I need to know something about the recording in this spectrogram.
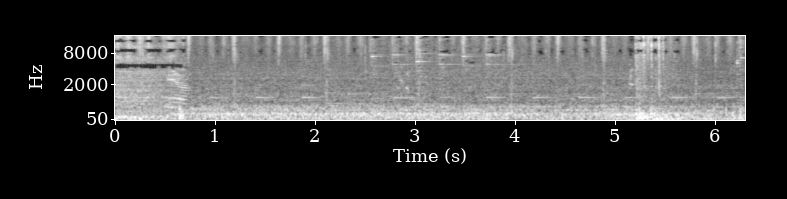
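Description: Steady road and engine rumble inside a moving car's cabin, swelling louder for a moment about five seconds in.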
